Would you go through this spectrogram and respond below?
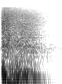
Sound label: acoustic snare sample a key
